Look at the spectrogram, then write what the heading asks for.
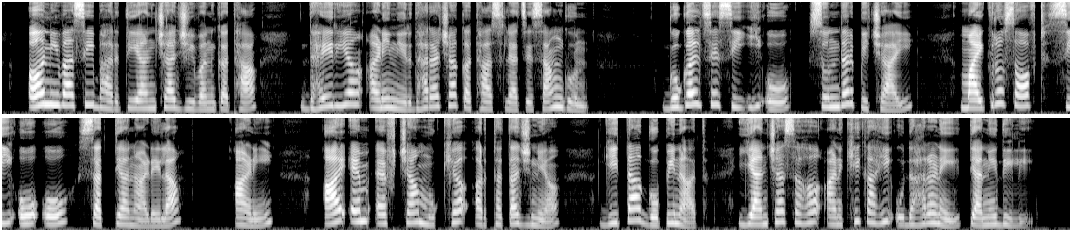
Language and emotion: Marathi, neutral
